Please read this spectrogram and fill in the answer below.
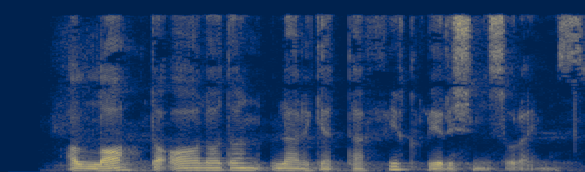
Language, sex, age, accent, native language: Uzbek, male, 18-24, Farg'ona, Uzbek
